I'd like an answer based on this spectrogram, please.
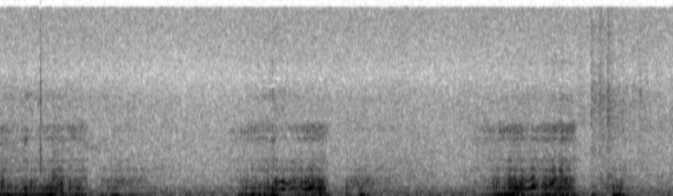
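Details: Allie, a French Bulldog sound asleep in her new bed, gives low, raspy snores in three bursts a couple of seconds apart, soft room hiss beneath.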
